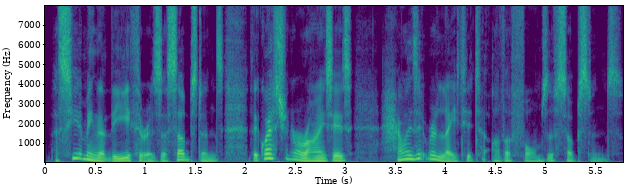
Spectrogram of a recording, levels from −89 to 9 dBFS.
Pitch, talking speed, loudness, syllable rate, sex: 125 Hz, 195 wpm, -18 LUFS, 6.5 syllables/s, male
